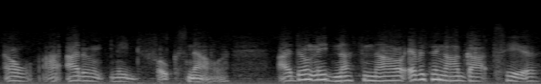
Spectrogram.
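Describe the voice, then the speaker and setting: An actress with an American accent playing a worn, stubborn young widow on the prairie in plain rustic speech for a radio western. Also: female voice, low voice, measured pace. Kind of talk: old-time radio western acting. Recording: muffled old radio recording.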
